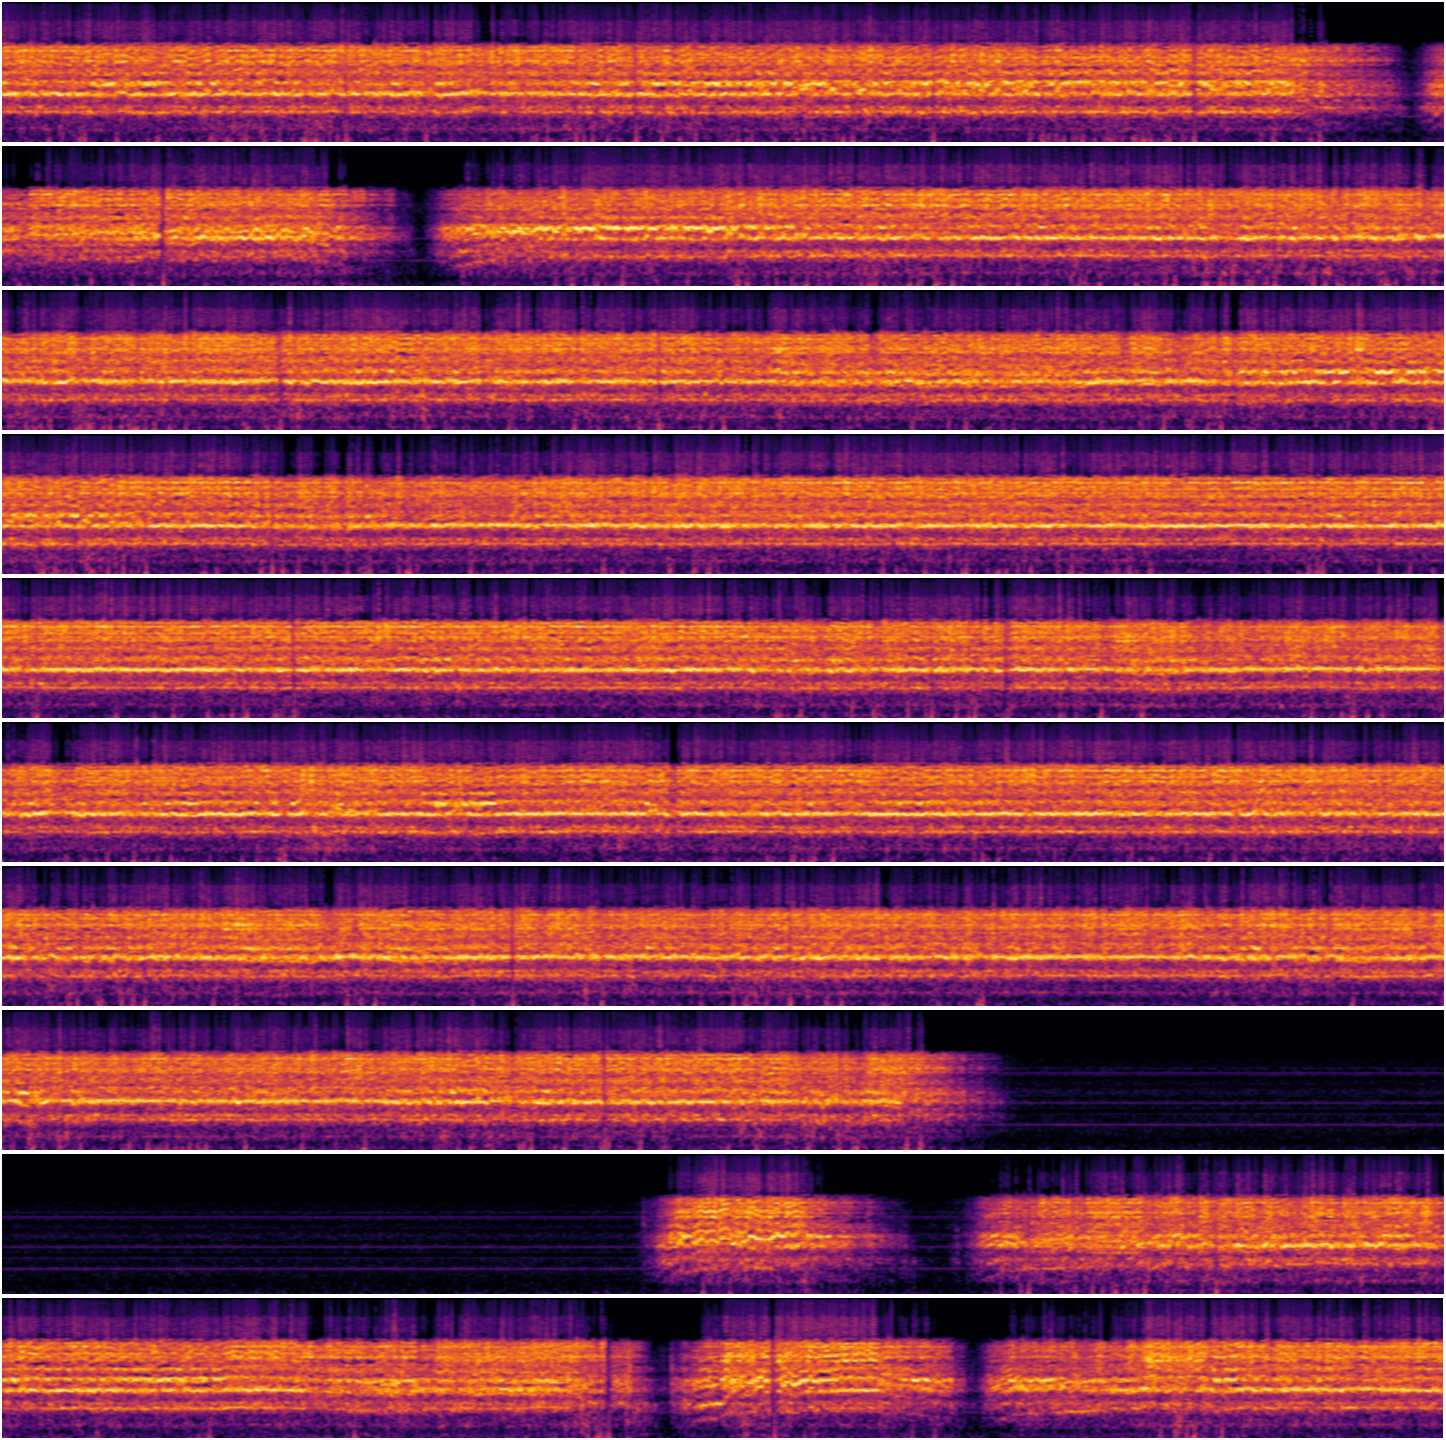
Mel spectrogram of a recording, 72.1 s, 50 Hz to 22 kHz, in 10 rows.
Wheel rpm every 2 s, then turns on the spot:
230, 220, 210, 120, 140, 200, 230, 230, 230, 210, 220, 220, 230, 230, 230, 230, 230, 230, 230, 230, 230, 230, 230, 230, 230, 230, 230, 150, 0, 0, 60, 130, 220, 200, 120, 200.
none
